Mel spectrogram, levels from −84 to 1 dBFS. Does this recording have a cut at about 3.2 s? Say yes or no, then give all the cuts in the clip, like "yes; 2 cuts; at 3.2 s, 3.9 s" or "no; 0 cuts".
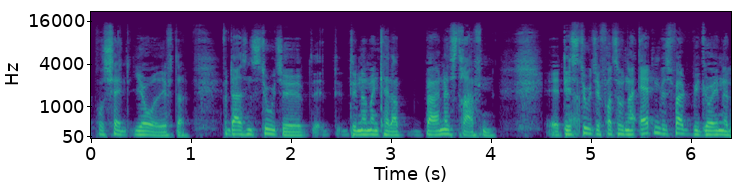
no; 2 cuts; at 1.3 s, 4.5 s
